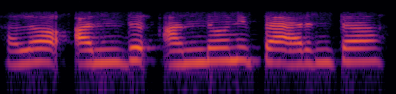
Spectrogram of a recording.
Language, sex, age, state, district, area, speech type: Tamil, female, 18-30, Tamil Nadu, Thoothukudi, rural, conversation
